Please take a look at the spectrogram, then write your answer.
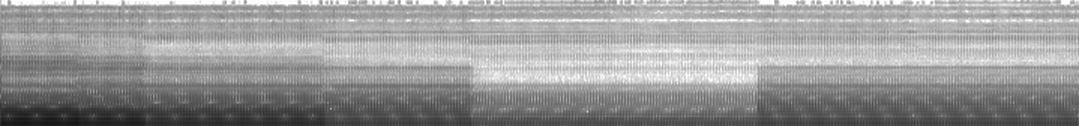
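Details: JBL portable speaker playing deep bass in low-frequency mode: regular clicking, about four a second. It starts after roughly a minute and grows very loud; sounds normal at regular volume. Owner unsure if broken or breaking in.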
